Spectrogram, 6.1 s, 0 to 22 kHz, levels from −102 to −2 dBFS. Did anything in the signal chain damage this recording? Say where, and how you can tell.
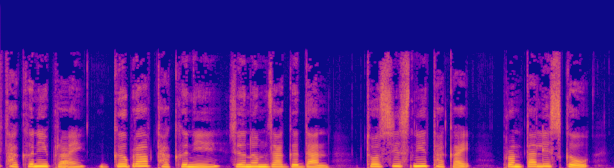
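Yes, at the Bluetooth link: around 0.63 to 0.69 s, just before "गोब्राब थाखोनि जोनोम जागोदान", lost LE Audio frames leave about 60 ms of noisy smear. That fits roughly eight 7.5 ms frames, with the LC3 decoder likely replaying the last spectrum with scrambled signs and fading it.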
